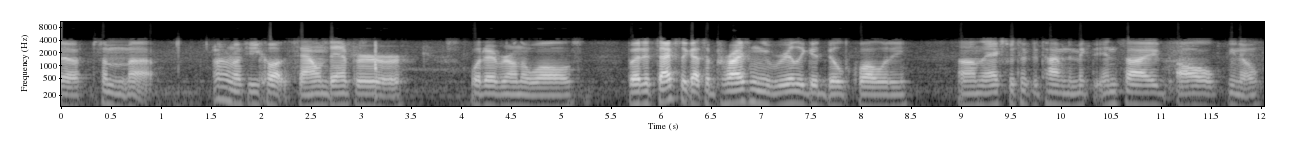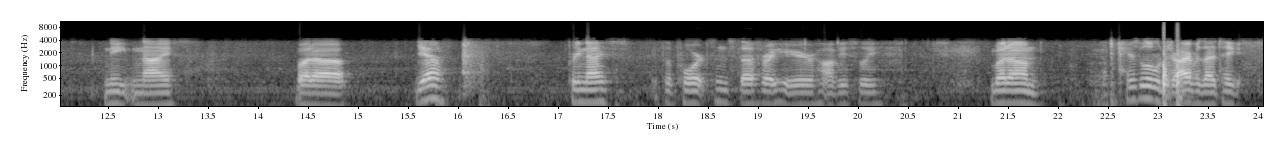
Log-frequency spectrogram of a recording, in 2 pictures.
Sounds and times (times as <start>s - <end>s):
Speech: 0.0s - 13.4s, 14.4s - 15.0s, 15.6s - 16.0s, 17.1s - 20.4s, 21.3s - 21.9s, 22.6s - 24.0s.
